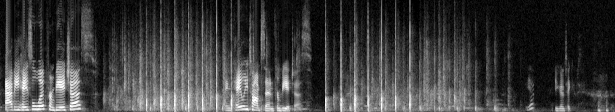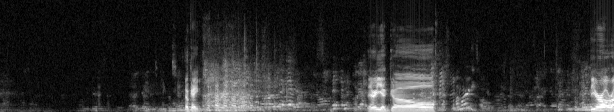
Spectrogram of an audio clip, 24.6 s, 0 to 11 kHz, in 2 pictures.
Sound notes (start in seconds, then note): 4.6 applause; 6.5 applause; 18.8 laughter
